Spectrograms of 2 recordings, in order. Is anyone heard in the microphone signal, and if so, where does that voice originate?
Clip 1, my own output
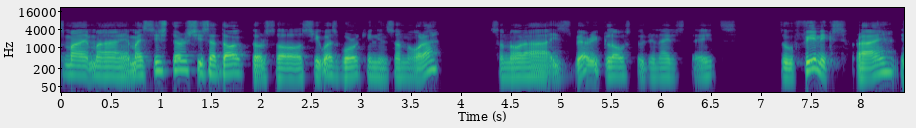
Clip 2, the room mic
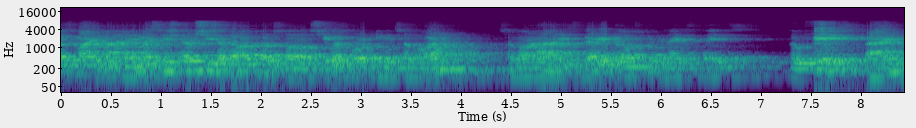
echo only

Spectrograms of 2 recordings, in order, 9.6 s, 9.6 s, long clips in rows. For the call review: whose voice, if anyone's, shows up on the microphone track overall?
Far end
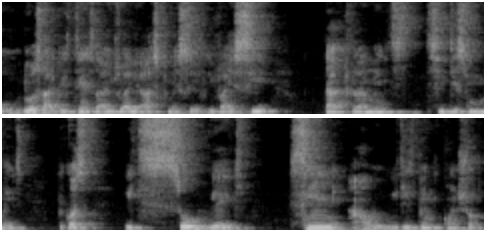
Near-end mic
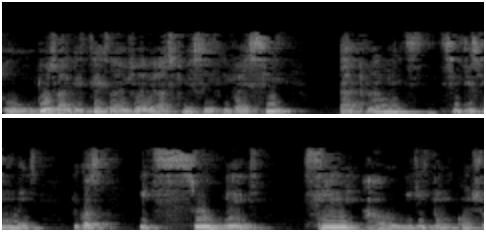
echo only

